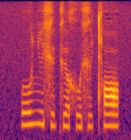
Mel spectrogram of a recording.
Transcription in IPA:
o ʎ i xʲ ɐ kʲ ɒ x u xʲ u cʰ ɒ

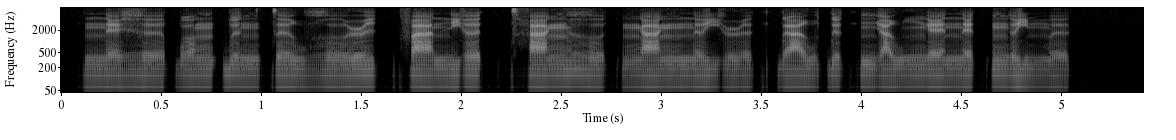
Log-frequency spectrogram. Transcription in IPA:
n ɛ˨˩˨ ɣ əː˨˩˨ ɓ ɔ˧˥ ŋ ɓ ə˨˩˦ ŋ t̪ əː˨˩ w ɣ o˨˩˦ ɹ ɨ˦˥ k̚ f a˨˩˦ n j əː˦˥ t̚ t̪ʰ a˧˥ ŋ ɣ o˨˩ t̚ ŋ a˧ ŋ n ə˨˩ j ɹ ə˨˩ k̚ ɗ a˧˥ w ɗ ə˦˥ k̚ ɲ a˧˥ w ŋ ɛ˧ n ɛ˦˥ t̚ ŋ ə˧ j m ə˨˩ k̚

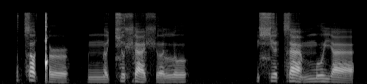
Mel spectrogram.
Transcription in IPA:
t͡s ʌ˦˨ ǃ ə˞˨ | nː ə˨ t͡ɕ ʊ˦ ʃ ɾ æ˨ ʃ ə˨ lː ʊ˦ | ɕ ɪ˦ t͡s æ˦˨ mː u˦ j æ˦˨

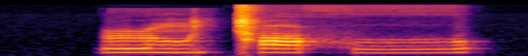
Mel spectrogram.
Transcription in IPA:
ɹ ũ ǀ ɒ x o̤

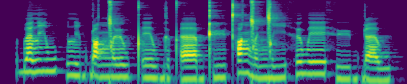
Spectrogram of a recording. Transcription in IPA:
b æ˥ l i˥ w | l i˩ b ɠ ɑ˩ ŋ͡ǀ øː˩ w pʼ eː˩ w ɡ ø˩ pʼ æː˩ b kʼ yː˩ t̪ʰ ɑ˥ ŋ͡ǀ ø˩ ŋ͡ǀ iː˩ h ø˥ w eː˥ h yː˩ b ɠ æ˩ w

